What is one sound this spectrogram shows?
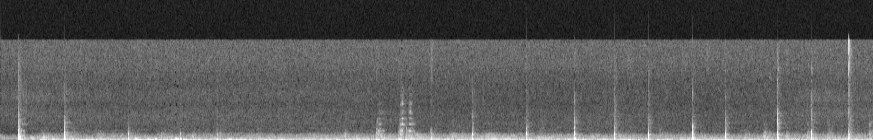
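A basketball bounces sharply on a hard outdoor court, again and again.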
